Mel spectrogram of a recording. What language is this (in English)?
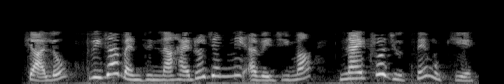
Gujarati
